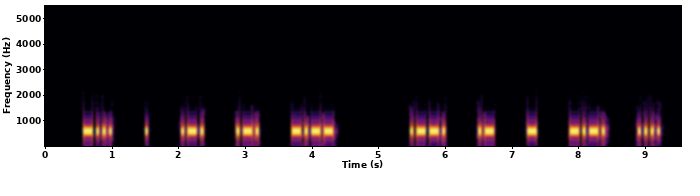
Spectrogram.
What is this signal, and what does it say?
Morse code, heard as a keyed tone, about 25 wpm, spaced as for 13 wpm, 600 Hz. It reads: BERRY PATCH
